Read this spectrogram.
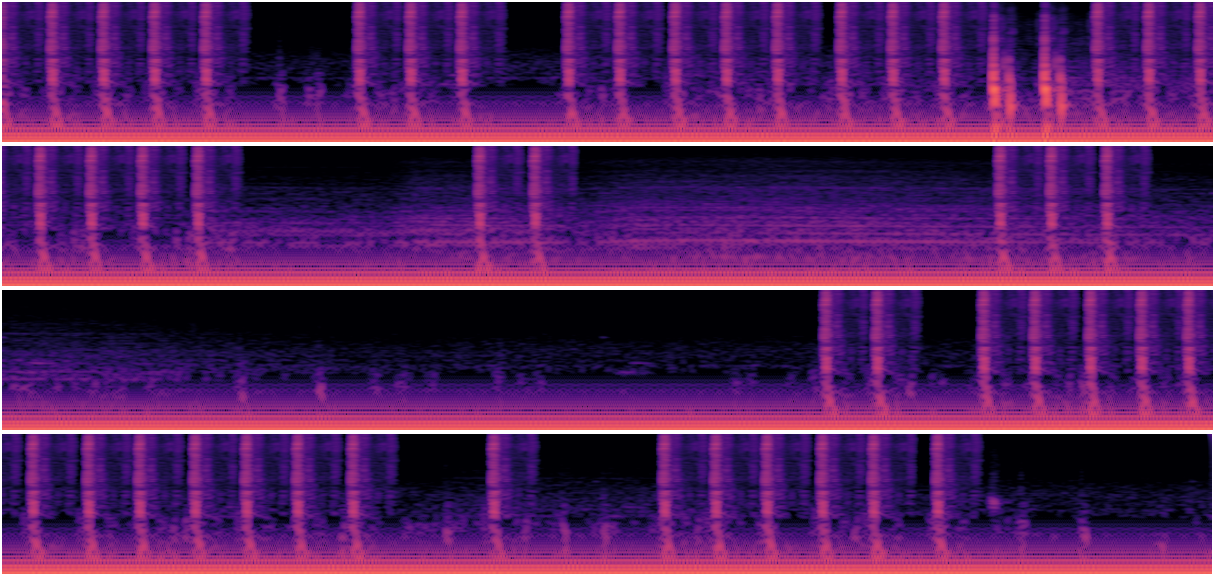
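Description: Quick footsteps patter on hard ground and grass.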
